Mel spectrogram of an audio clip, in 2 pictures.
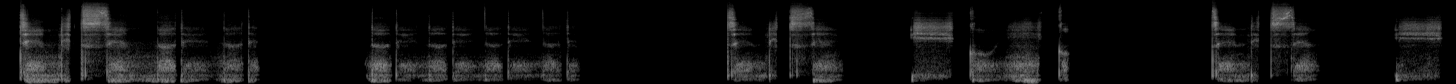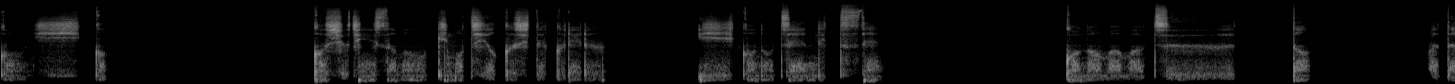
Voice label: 囁き前立腺責めループ, ASMR

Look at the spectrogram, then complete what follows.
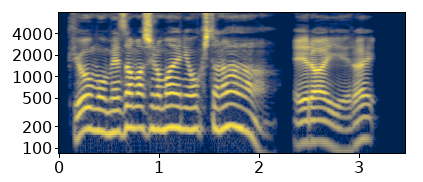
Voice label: mezamashi, ASMR

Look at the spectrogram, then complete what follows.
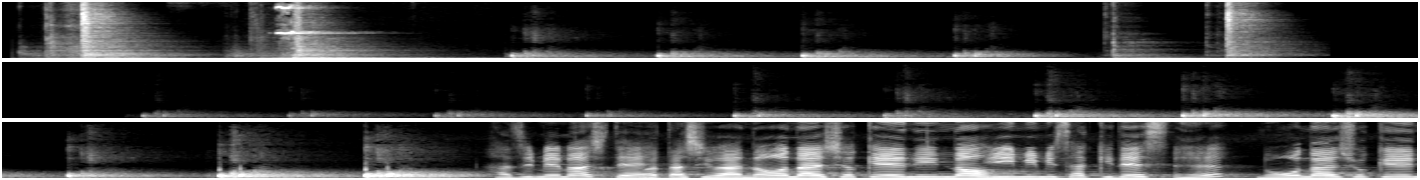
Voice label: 催眠導入, 全編左右音声版; 脳内処刑の宣告

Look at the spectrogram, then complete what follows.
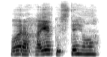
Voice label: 女の子 台詞

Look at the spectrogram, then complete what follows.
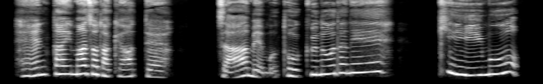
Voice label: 女の子 台詞, ASMR

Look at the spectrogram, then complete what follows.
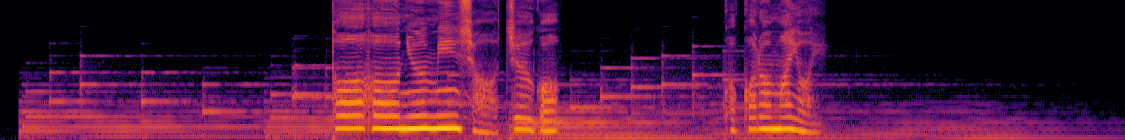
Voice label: タイトルコール

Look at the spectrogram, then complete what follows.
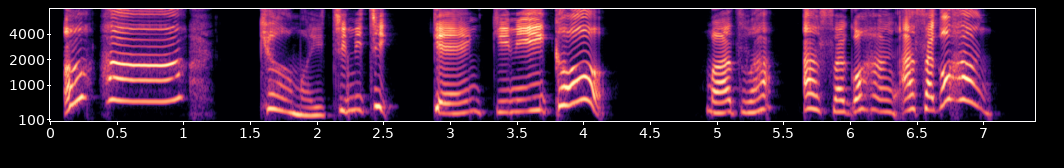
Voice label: ハイテンション, ハイテンションな女の子

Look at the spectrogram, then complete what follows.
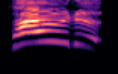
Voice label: ファウル, スポーツ少女

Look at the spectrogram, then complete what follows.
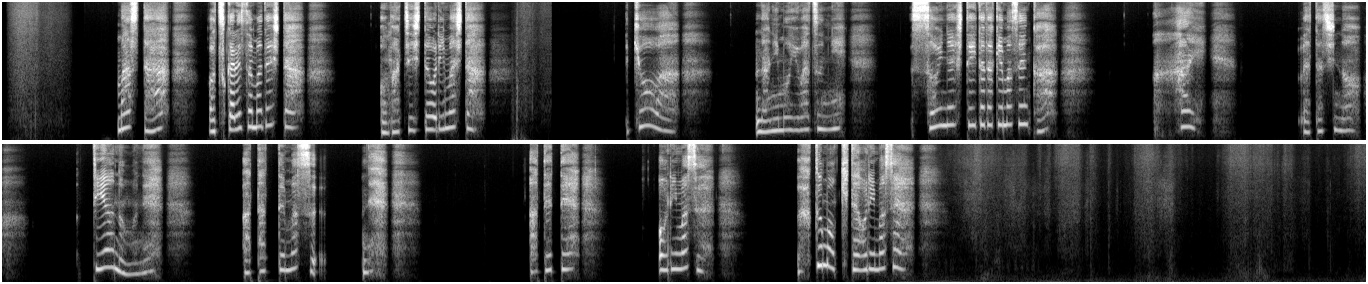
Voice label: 添い寝, ASMR

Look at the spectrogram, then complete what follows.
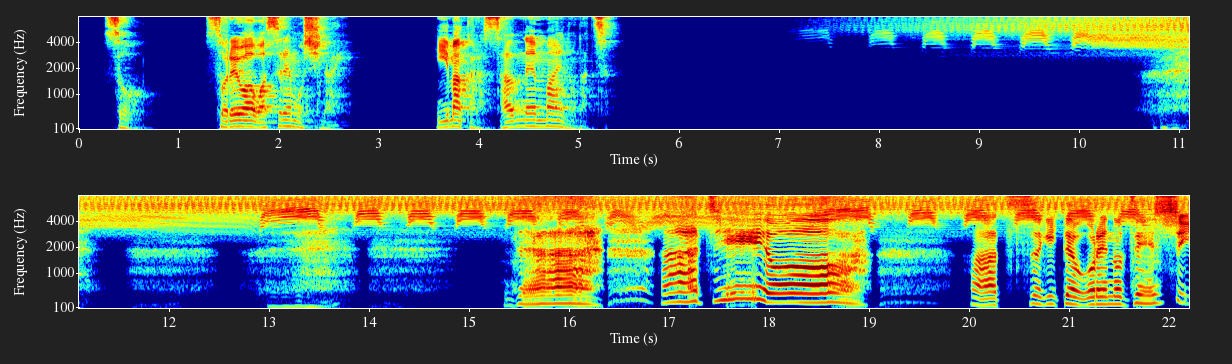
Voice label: おまけボイス キス編, 水音・射精音無

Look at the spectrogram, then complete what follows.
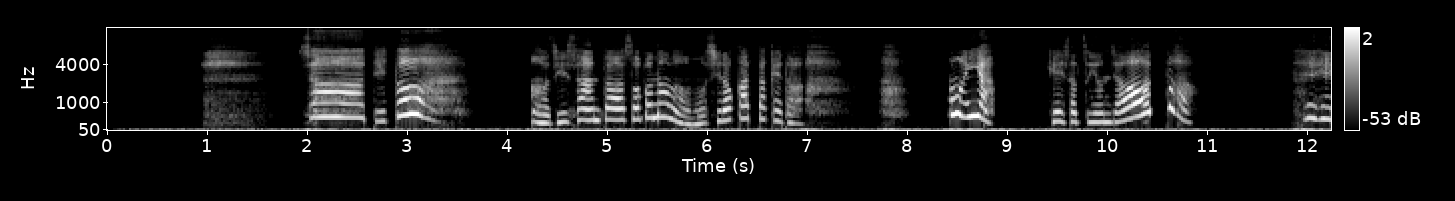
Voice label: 優しいお母さん 背景音効果音無し; また遊ぼうね

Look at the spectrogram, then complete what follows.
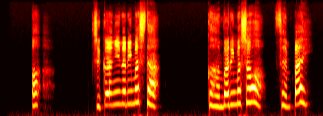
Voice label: お知らせボイス

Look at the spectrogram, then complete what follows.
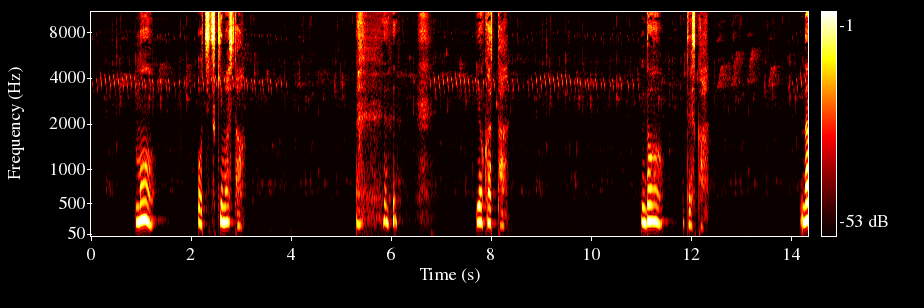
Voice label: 膝枕・耳のマッサージ・耳かき, ASMR

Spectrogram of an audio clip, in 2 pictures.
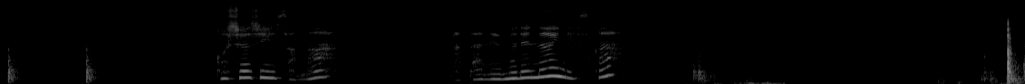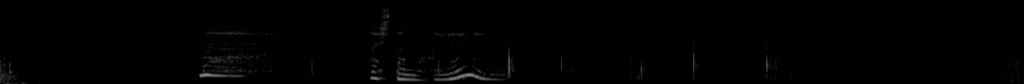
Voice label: オノマトペで寝かしつけ♪, ASMR

